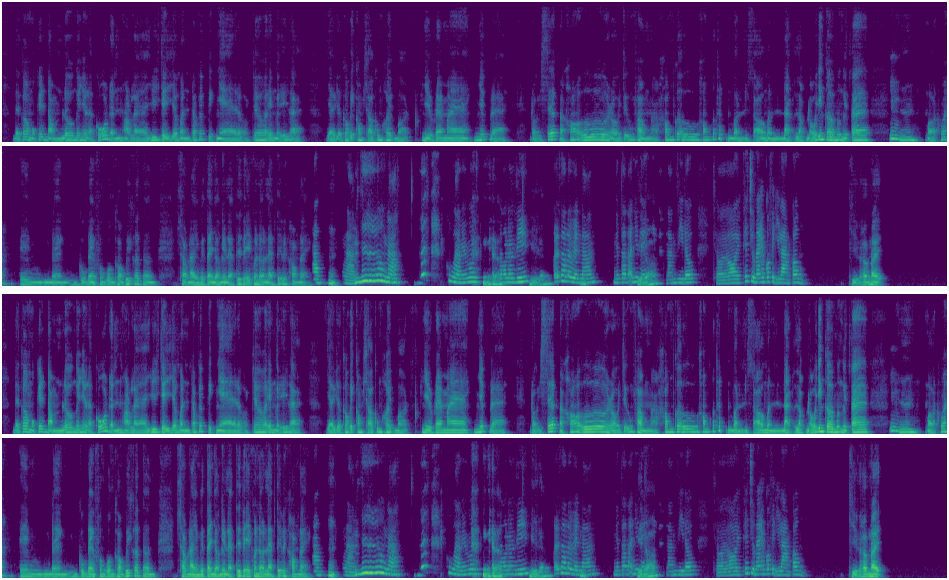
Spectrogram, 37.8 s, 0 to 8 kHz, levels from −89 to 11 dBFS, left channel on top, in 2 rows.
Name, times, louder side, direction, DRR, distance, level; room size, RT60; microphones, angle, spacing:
voice 1, 0.2-6.0 6.5-8.1 8.4-10.1 10.6-17.3 17.9-19.0 19.3-25.1 25.4-25.6 28.3-28.9 29.4-29.9 30.5-30.6 31.6-32.0 35.9-36.5, right 4 dB, 85° right, 0.4 m, -25 dB
voice 2, 17.8-18.1 25.1-25.4 25.7-26.9 27.3-28.5 28.8-29.6 29.9-30.8 31.1-31.9 32.2-32.8 33.2-35.0, left 1 dB, 25° left, 0.5 m, -26 dB
4.8 x 2.1 x 2.4 m
head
